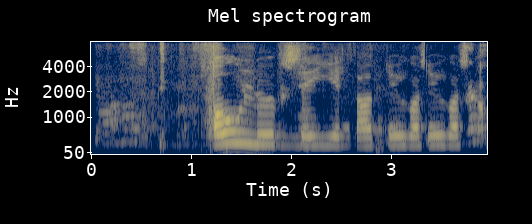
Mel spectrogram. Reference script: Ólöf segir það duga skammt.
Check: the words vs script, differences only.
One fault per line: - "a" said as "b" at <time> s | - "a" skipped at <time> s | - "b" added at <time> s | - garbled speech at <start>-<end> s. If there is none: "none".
- "duga" added at 3.4 s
